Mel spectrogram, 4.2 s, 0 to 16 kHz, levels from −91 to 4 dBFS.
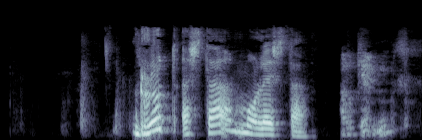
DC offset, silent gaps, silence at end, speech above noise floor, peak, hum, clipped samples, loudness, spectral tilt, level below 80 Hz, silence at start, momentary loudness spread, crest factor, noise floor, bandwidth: under 0.1%; none; 0.3 s; 60 dB; -2 dBFS; none; under 0.1%; -15 LUFS; -6.5 dB/octave; -58 dBFS; 0.8 s; 20 LU; 16 dB; -76 dBFS; 7.8 kHz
